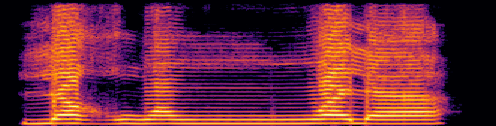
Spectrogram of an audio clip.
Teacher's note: واو حروف الادغام بغنہ میں سے ہے تو ہم یہ حکم کو غنہ اور تشدید کے ساتھ ادا کریں گے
